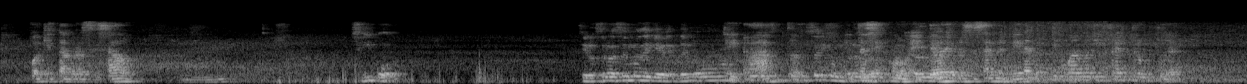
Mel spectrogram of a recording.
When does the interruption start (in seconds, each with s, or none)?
7.2 s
